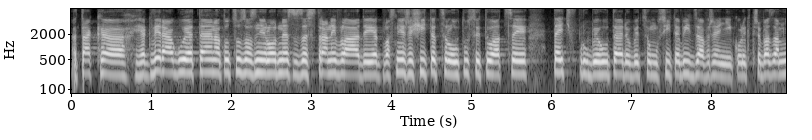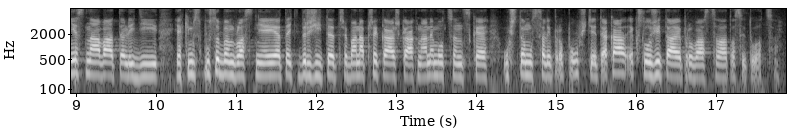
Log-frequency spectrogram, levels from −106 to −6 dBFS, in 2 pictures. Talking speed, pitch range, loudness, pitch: 185 wpm, 205-235 Hz, -26 LUFS, 220 Hz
